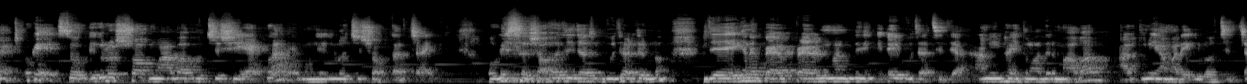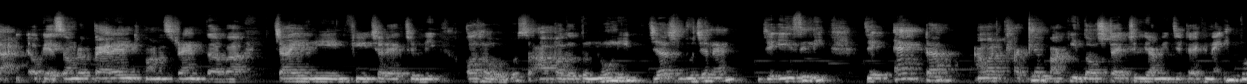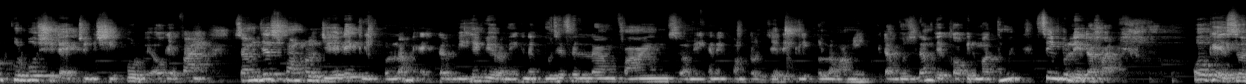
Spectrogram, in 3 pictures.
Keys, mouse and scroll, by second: 28.5 ctrl+z, 31.9 click, 32.3 ctrl+z.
